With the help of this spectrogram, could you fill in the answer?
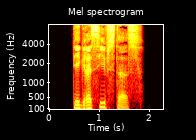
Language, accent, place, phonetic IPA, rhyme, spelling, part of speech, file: German, Germany, Berlin, [deɡʁɛˈsiːfstəs], -iːfstəs, degressivstes, adjective, De-degressivstes.ogg
- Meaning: strong/mixed nominative/accusative neuter singular superlative degree of degressiv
